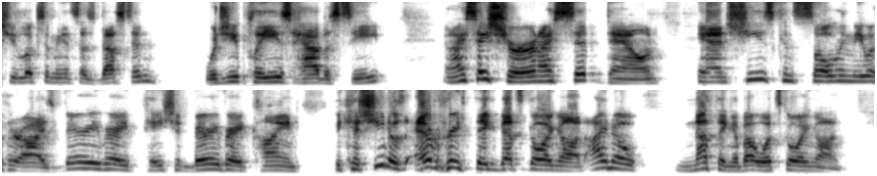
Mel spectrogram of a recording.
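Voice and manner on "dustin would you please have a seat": put-on sheepish, timid asking tone. Retelling what his boss's secretary said to him, imitating a sheepish request. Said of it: "And sheepishly".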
